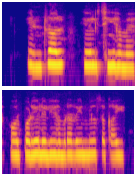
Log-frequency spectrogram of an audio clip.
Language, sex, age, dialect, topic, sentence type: Maithili, female, 18-24, Angika, banking, question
